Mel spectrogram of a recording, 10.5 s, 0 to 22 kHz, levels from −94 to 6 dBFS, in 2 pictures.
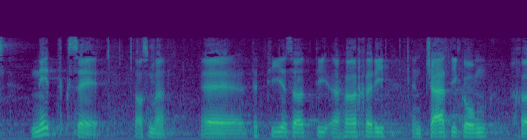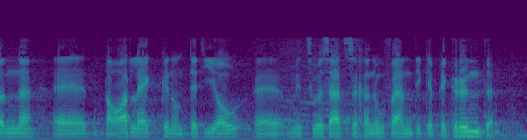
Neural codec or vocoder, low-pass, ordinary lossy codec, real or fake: none; 7.2 kHz; none; real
